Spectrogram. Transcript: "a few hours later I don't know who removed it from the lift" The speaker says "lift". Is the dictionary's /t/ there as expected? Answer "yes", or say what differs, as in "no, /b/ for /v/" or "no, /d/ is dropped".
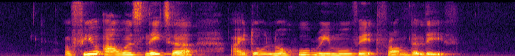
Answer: no, /t/ is dropped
